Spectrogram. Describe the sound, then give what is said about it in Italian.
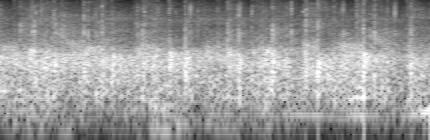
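An audience applauds a survivor at the close of a talk, with steady, dense clapping that holds at an even level throughout. “Quindi, se volete concludere questa chiacchierata con un applauso al sopravvissuto”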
